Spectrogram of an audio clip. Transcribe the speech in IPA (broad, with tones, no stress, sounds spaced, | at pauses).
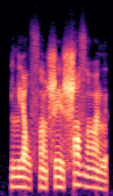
l i˧˩ l sˤ ə̃˧˩ ʂ i˧˩ ʂ ə˦ zˤ ə̃˧˩ l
